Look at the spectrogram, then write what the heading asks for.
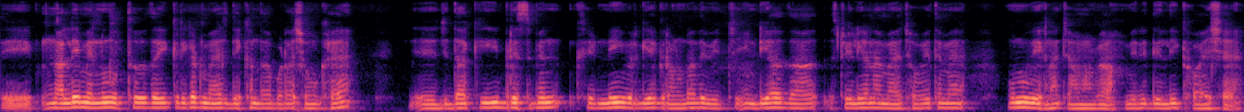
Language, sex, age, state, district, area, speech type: Punjabi, male, 30-45, Punjab, Amritsar, urban, spontaneous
